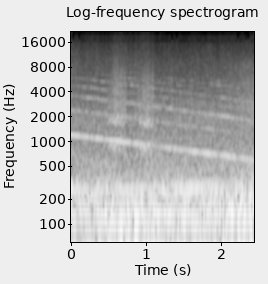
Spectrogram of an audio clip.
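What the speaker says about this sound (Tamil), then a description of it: "இதே மாதிரி தான் இருக்கும் வைசிட்டியில் ஆம்புலன்ஸ் போலீஸ் சவுண்டு" Police car siren in The Precinct video game, a steady electronic wail with sliding tones sounding continuously over a dense rumble of engine and street noise, loud and close throughout.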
